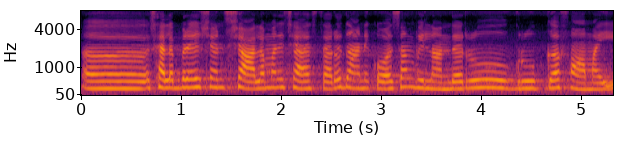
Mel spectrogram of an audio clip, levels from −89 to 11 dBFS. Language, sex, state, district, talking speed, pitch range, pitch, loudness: Telugu, female, Andhra Pradesh, Guntur, 135 wpm, 250-280 Hz, 260 Hz, -17 LUFS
